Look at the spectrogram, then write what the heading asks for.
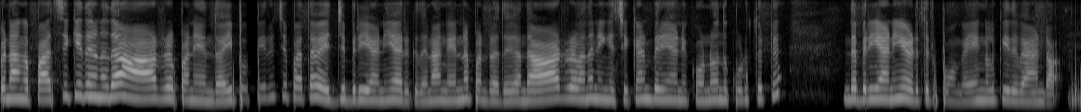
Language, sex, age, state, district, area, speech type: Tamil, female, 30-45, Tamil Nadu, Coimbatore, rural, spontaneous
